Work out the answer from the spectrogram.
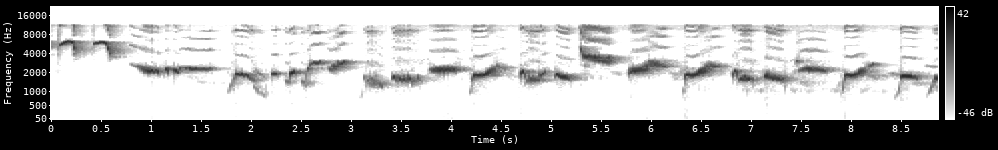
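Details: Lively white-rumped shama master song for training birds: clear slurred whistles rising and falling in short phrases about every half second, mixed with sharp high chips and brief buzzy notes, loud and continuous.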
